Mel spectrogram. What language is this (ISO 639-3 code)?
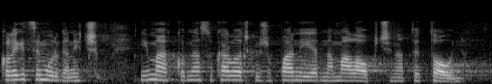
hrv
